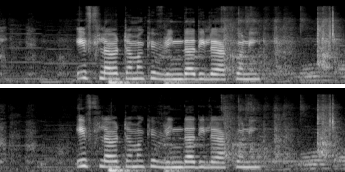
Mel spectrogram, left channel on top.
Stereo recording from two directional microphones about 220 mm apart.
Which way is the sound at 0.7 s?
10° right (ahead or behind).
